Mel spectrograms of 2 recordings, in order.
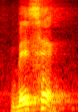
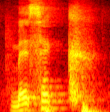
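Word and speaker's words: Meshech: 메색, 여기서 뭐가 나온다? 모스크바. 메세크. 발음은 메색이 아니에요. 원음은 메세크 이렇게 돼. 히브리어가 메세크. 그러니까 모스크바가 나오는 거야.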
